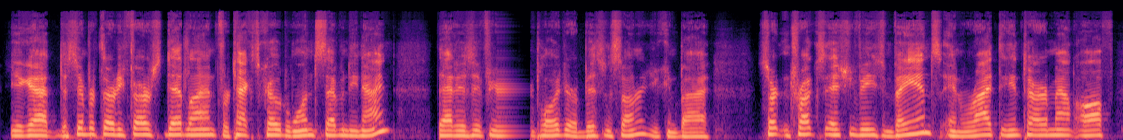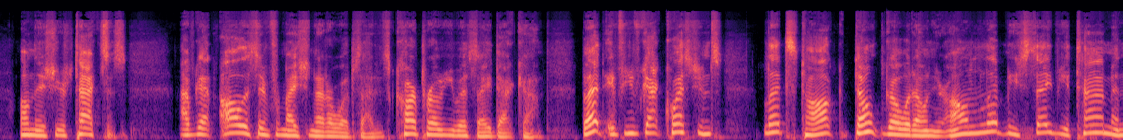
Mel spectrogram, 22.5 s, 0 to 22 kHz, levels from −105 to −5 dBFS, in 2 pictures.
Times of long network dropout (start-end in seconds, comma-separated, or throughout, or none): 4.97-5.32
